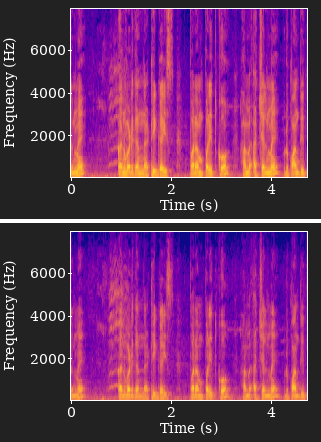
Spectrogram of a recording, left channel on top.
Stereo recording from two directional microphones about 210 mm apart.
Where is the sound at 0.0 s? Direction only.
30° left (ahead or behind).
